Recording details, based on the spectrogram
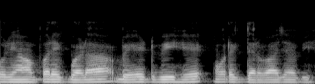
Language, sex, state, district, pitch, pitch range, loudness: Hindi, male, Chhattisgarh, Bilaspur, 115 Hz, 110-115 Hz, -16 LUFS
